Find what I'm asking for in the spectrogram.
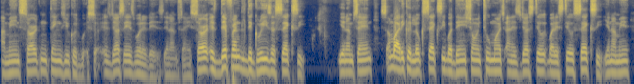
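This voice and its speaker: A man's voice: fairly low pitch, fairly even intonation, fairly quick, mellow, no room sound. A man and pastor co-hosting a casual podcast chat, talking bluntly in loose slang, full of profanity and "you know what I mean".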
